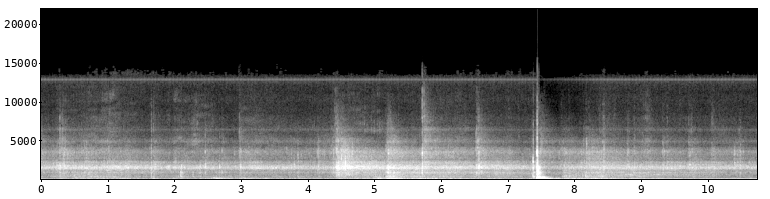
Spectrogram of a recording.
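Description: Ice-hockey play on an indoor rink: skate blades scraping the ice and scattered clicks of sticks on pucks over a steady background hum. About seven and a half seconds in there is one loud, sharp crack of a puck being hit.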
